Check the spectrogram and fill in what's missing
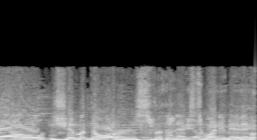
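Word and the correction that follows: Jimador: Will you, someone please let Joe know it's pronounced Himador?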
